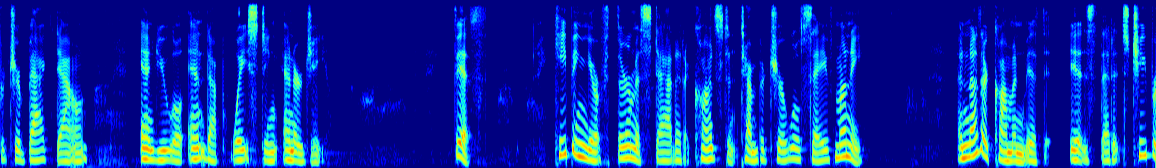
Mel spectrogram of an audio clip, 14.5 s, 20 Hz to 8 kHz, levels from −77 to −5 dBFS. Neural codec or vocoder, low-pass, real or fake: none; 7.2 kHz; real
